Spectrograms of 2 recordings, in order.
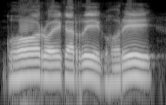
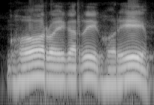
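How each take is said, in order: Both takes have the same delivery.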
